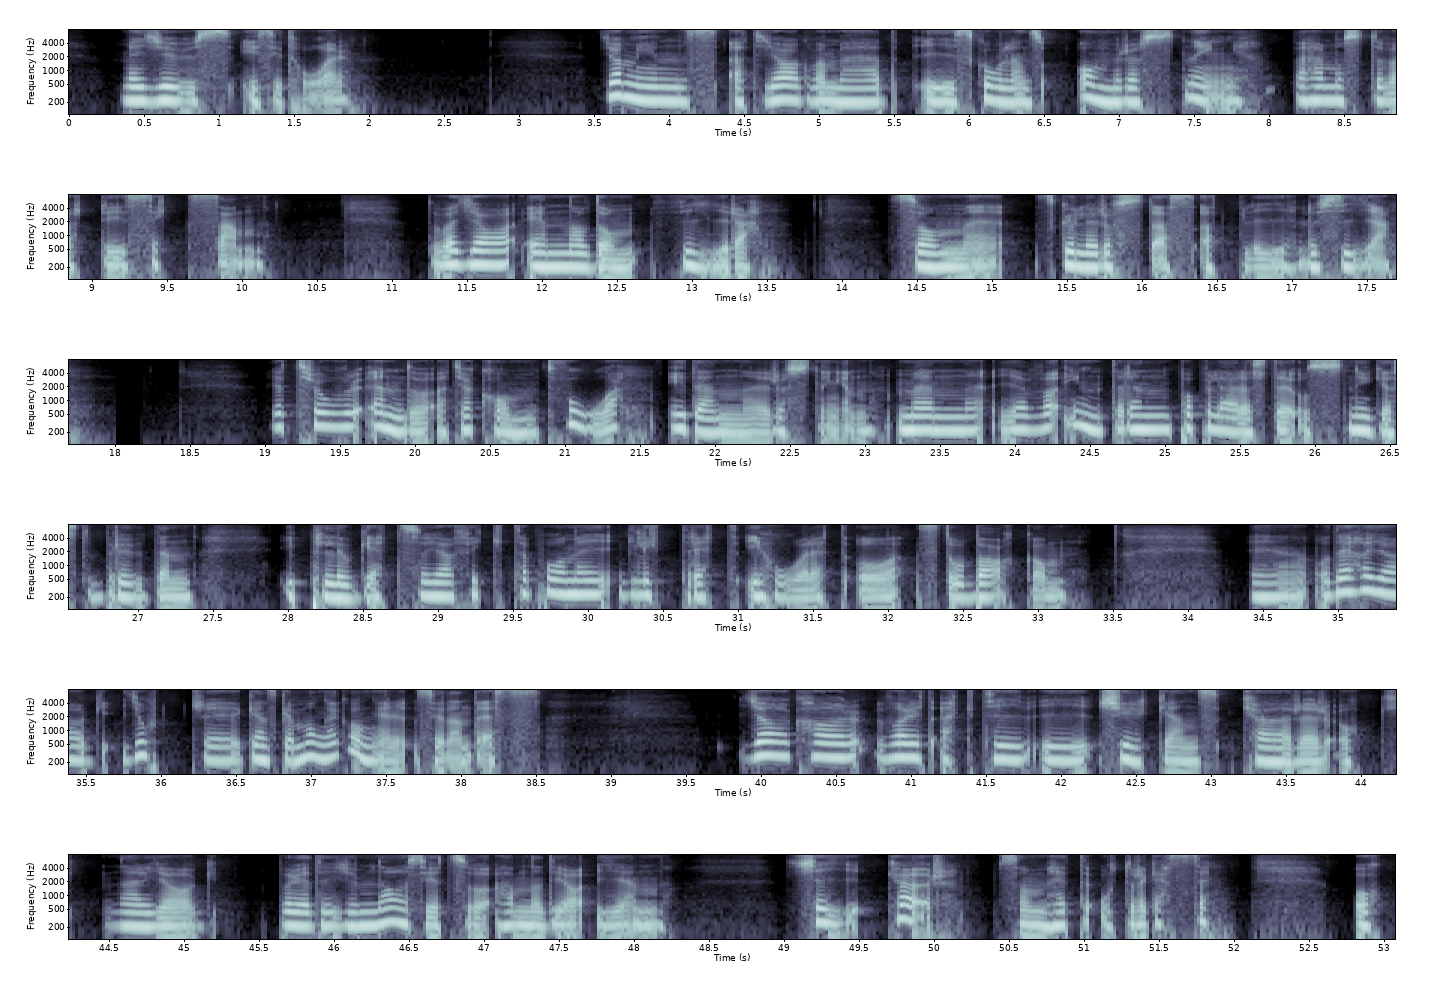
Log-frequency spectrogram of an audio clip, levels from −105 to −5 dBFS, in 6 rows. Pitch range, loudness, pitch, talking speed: 185-235 Hz, -28 LUFS, 215 Hz, 110 wpm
